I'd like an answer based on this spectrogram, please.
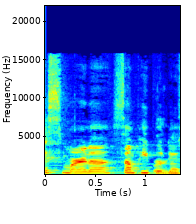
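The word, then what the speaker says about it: Smyrna: that spelling of that City SM I say smrna some people do say SM yeah but I say I think it's the southern in me smna okay that's I'll note that for the future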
